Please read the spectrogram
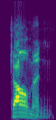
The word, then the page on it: dolmen: American English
